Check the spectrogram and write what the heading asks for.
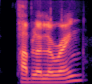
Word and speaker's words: Pablo Larraín: I think I probably butcher his name right here, but Pablo Larraín.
